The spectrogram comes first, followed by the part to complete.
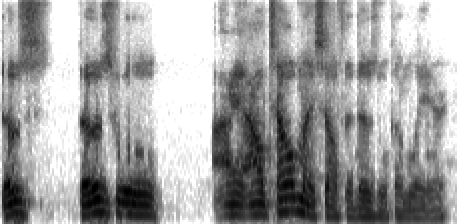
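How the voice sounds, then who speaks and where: Husky man chatting while painting. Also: mid-range voice, expressive, takes it slowly, darkish tone. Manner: rambling, patient explaining, corny dad jokes. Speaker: host of a hobby painting stream. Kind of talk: casual live-stream chat while painting.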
